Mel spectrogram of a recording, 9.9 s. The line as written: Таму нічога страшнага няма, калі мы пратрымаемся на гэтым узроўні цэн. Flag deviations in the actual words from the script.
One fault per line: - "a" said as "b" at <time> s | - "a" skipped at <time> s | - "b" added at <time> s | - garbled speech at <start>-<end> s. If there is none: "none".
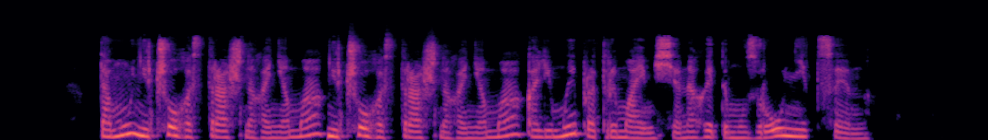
- "нічога страшнага няма" added at 3.4 s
